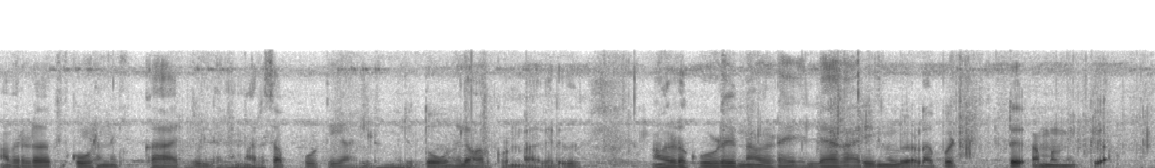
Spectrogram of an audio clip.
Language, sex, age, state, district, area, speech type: Malayalam, male, 18-30, Kerala, Thiruvananthapuram, rural, spontaneous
